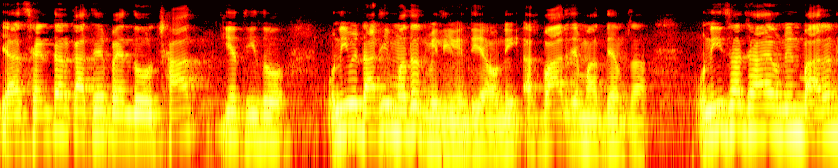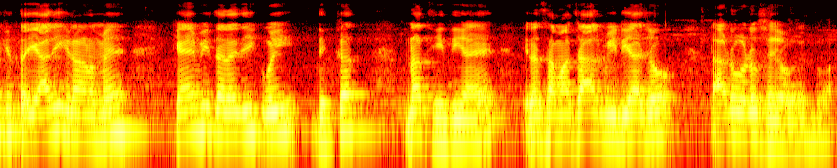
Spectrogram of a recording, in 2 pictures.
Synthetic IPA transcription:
jasẽːɳʈəɾkaːt̪ʰepɐ̃ɦɪ̃n̆d̪ot͡ɕʰaːkĩːə̃t̪ʰĩːn̆d̪o | ʊ̰n̤imẽɗaːɖʱimɐd̪əd̪mɪliʋẽːnd̪iaːɦʊ̰niʔɐ̰xbaːɾd͡ʑeːmaːd̪ʱjəmsãː | ʊ̰nis̬ãt͡ɕʰaːɦeʊn̤ənɪ̆ɓa̰ːɾənɪ̆kʰeːt̪ɐjaːɾikɐɾəɽ̃mẽ | kɐ̃ɦɪ̃bɪt̪ɐɾəɦd͡ʑiːkoːid̪ɪkːət̪̚ | nɐt̪ʰĩːn̆d̪iaːɦe | ɪ̰nə̆s̬ɐmaːt͡ɕaːɾmiːɖijad͡ʑoː | ɗa̰ːɖʱoʋɐɖʱosɐjokɐɾḛ̃ːnd̪oa̰ːɦ

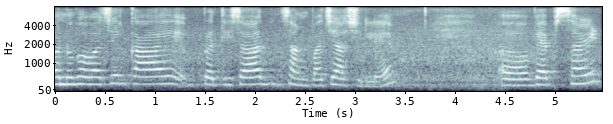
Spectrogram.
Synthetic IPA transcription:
ənubʱəʋat͡ɕiːɾkajpɾət̪isad̪sãŋɡpat͡ɕeaɕilːe | ʋebsaiʈ

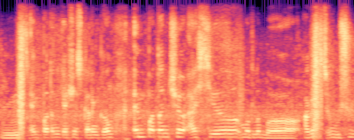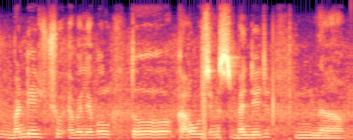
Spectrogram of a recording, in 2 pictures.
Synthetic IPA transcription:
empɐt̪ɐnkʲɐʃɐskɐɾɐŋkɐmempɐt̪ɐnt͡ʃʰɐʔɐsjəmɐt̪lɐbɐɡɐɾuʃubɐɳɖeːd͡ʒt͡ʃʰuʔɐʋelɐbəl | t̪ɨkɐɾoːisemisbɐɳɖeːd͡ʒ̪

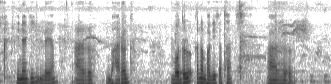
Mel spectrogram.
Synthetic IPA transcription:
inaɡilɛja | aɾ | bʱaɾɔt̪ | bɔd̪ɔlɔʔkanabʱaɡikat̪ʰaː | ɾ

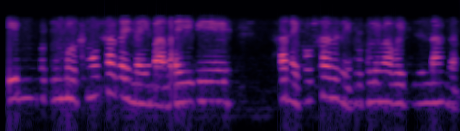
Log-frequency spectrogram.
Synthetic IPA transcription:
emɯmɯkʰaŋɯwsazajnajmanajbe | sʰanajkʰɯwsazajnipɯɾpʰɯlajmaβajkʰizɯnaŋdan

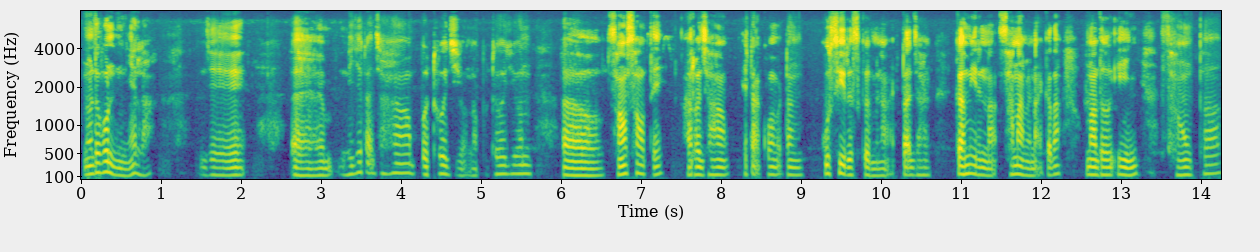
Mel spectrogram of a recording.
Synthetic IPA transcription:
nɔɖɛbɔnːɛla | d͡ʒɛ | nid͡ʒɛtaʔd͡ʒaɦãpəʈʰɔd͡ʒijɔnapəʈʰɔd͡ʒijɔn | sãw̃sãw̃t̪ɛ | aɾɔd͡ʒaɦãɛʈa̰ʔkɔamɛʔʈaŋ | kusiɾəskəmɛna̰ʔɛʈaʔd͡ʒaɦã | kəmiɾɛna̰ʔsanamɛna̰ʔkad̪aɔnad̪ɔʔiɲsaw̃t̪a

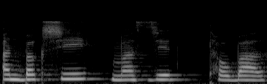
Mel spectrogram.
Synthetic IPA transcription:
ʔɐnbɐk̚simɐsd͡ʒit̪̚tʰːɐwbal

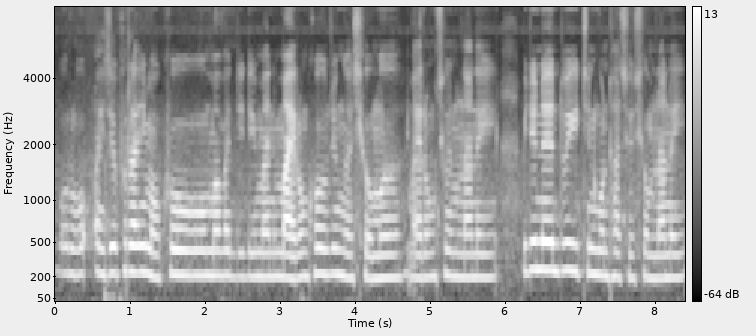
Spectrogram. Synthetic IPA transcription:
bɔɾɔajzɯpʰɯɾaimawkʰɯmabadidimanimajɾɔŋkʰɯwzɯŋɯsiɯmɯmajɾɔŋsmnanɯj | bidinɯdujtinɡɔntʰasɯsiomnanɯj

